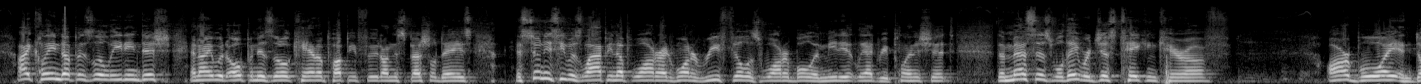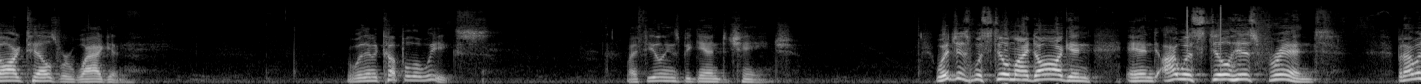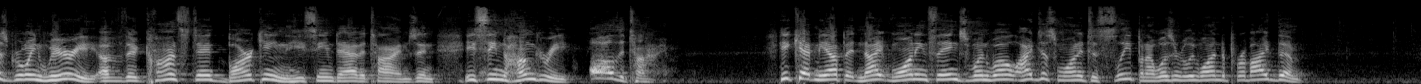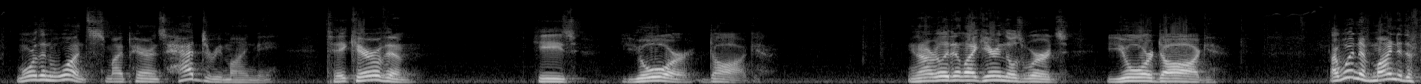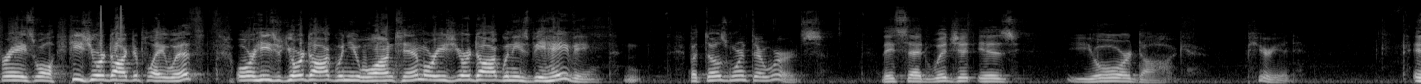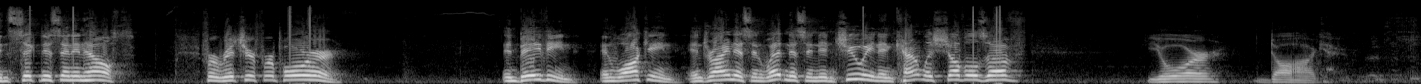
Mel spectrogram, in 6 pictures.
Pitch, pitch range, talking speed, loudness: 175 Hz, 135-205 Hz, 150 wpm, -17 LUFS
